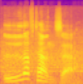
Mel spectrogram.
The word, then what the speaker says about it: Lufthansa: thank you so much Luft in German means air hanza in German means Guild so it's pronounced Lufthansa I hope I'm PR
